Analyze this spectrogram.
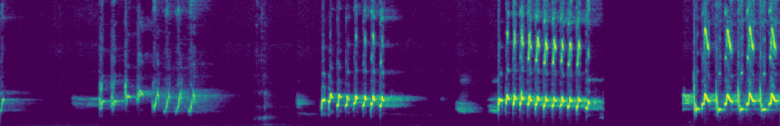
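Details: Sooty-headed bulbul, known as trucuk, female, lure recording in 'ropel panjang' style meant to make birds sing: several separate bursts of rapid, buzzy-edged whistled trills, each about a second long, with silent gaps.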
